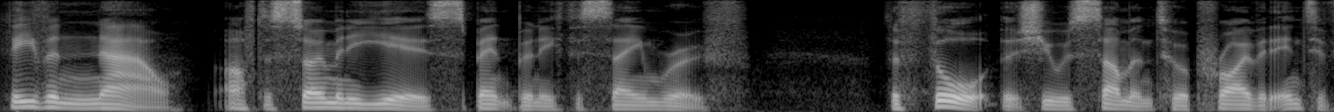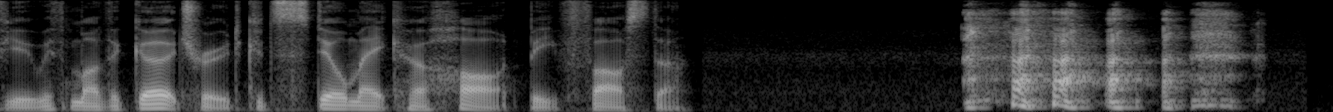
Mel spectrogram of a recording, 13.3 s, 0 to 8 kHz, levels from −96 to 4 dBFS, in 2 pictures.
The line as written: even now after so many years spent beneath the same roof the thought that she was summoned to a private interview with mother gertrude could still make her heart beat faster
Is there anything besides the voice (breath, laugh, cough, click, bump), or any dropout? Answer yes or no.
yes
